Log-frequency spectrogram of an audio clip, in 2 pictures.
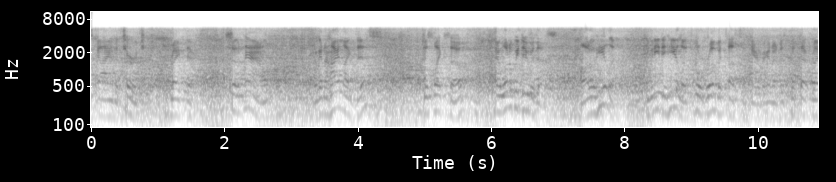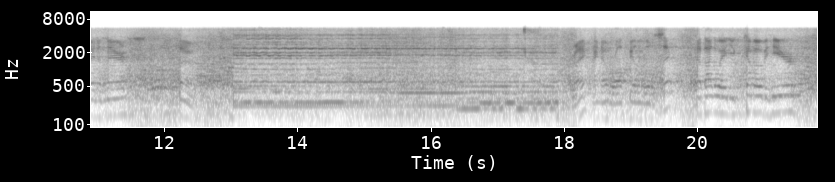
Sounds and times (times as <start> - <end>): Speech: 0.0 - 2.7, 3.3 - 4.4, 5.0 - 11.5, 12.2 - 12.6, 18.1 - 21.6.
